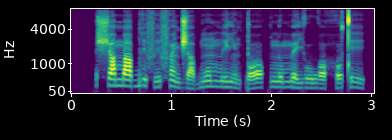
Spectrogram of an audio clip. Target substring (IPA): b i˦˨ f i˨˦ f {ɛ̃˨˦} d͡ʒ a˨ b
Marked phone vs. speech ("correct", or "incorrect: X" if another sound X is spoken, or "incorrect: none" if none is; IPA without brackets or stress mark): incorrect: ɛ̃˦˨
